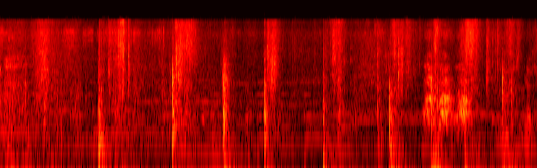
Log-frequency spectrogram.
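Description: A dog in a Russian village barking in short sharp bursts, several yips and woofs spaced irregularly, fairly close, with people talking and some knocking in the background.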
